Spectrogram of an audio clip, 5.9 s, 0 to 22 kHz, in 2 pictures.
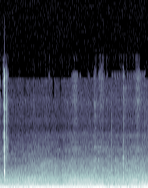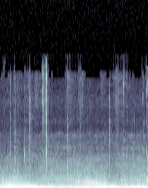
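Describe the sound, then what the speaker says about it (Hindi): A BMW M4 Competition straight-six engine revs in a steady, loud rumble, the pitch climbing smoothly and then easing back, alone with no voices over it. "ये सिंपल प्लेन जो 6 सिलेंडर इंजन की साउंड आती है वैसी सी साउंड है"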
